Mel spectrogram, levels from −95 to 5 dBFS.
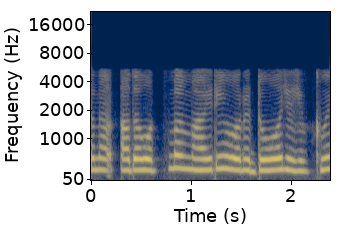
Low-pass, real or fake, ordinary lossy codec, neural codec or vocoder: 5.4 kHz; fake; none; codec, 16 kHz, 0.5 kbps, FunCodec, trained on Chinese and English, 25 frames a second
